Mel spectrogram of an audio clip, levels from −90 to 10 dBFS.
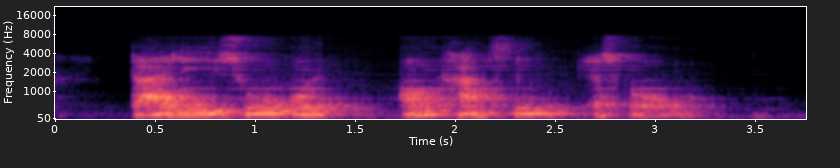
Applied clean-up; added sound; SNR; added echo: neural separator model SepFormer DNS4.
